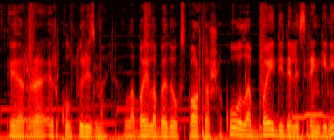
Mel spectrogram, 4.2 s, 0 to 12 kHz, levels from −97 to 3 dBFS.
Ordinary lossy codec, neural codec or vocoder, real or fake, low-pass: MP3, 64 kbps; none; real; 10.8 kHz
